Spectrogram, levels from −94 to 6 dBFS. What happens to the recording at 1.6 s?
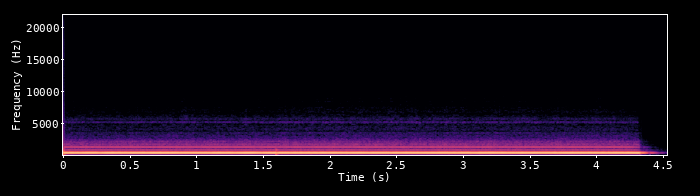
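At 1.59 s the music jumps ahead in a skip ahead: roughly a second is dropped and the two sides join directly, with no silent gap as a dropout would leave. From 1.69 to 4.48 s, jitter buffer speed-up trims short pitch-period slices, so the music runs about 9% fast and loses its steady tempo. Unlike a resampling error, the pitch stays unchanged.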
